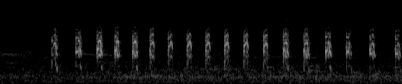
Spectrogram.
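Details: Black francolin recorded in Sindh, Pakistan: after a brief quiet start, a regular run of harsh, rasping notes follows at about four per second, holding an even rhythm to the end.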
